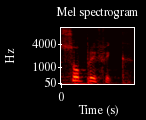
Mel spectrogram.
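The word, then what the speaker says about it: soporific: The word is सोप्रीफिक, right. तो सोप्रीफिक पढ़ा जाएगा सोप्री, राइट। सोप्रीफिक, सोप्रीफिक, ये उच्चारण है इसका, सोप्रीफिक।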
